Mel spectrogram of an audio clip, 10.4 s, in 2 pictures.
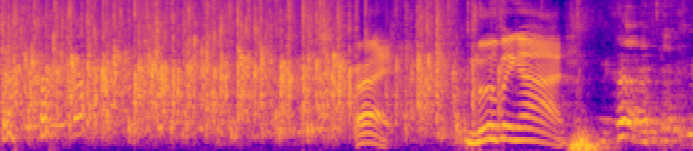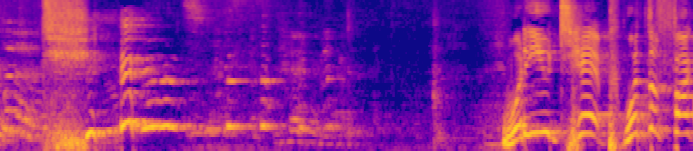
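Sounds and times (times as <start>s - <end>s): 
laughter: 0.0s - 1.0s, 4.5s - 8.1s
applause: 0.0s - 4.0s
speech: 2.6s - 6.2s, 9.0s - 10.3s.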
